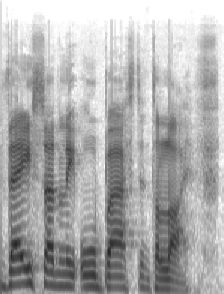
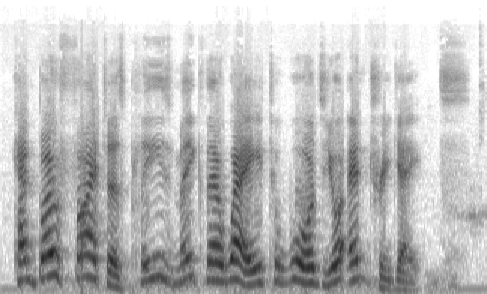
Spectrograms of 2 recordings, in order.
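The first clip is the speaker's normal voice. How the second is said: booming, mic-amplified robot announcer voice; 7 semitones higher than usual. Narrator voices a robot addressing the whole crowd, booming mic-amplified robot voice. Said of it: "booming out with a mic amplified voice".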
